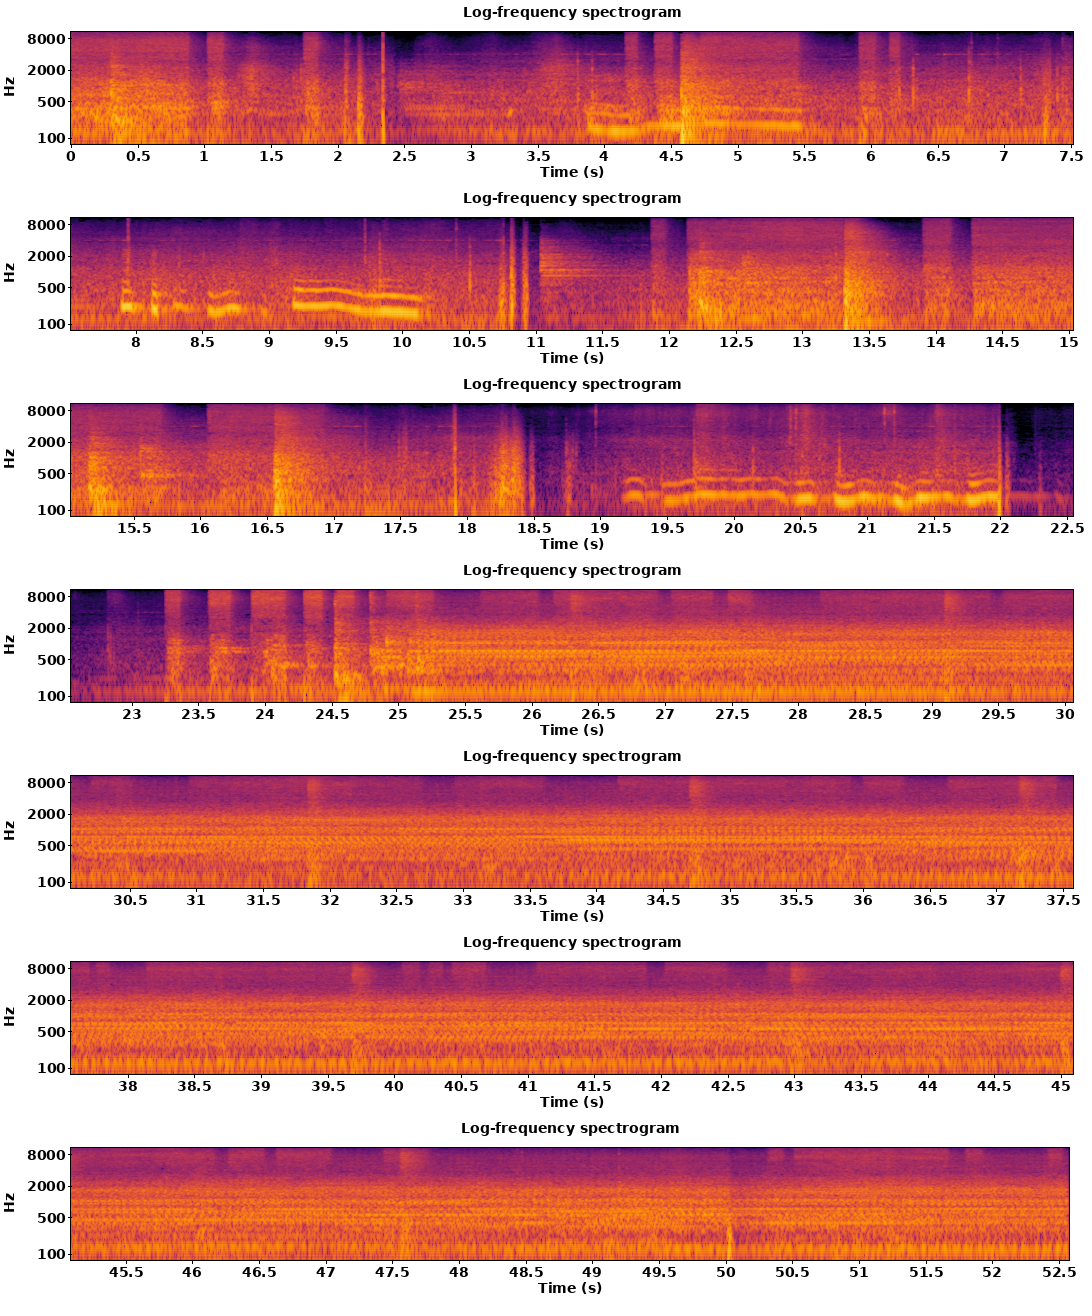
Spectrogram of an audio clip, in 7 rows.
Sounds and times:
Spray: 0:00.0 - 0:02.0, 0:04.2 - 0:06.3, 0:11.9 - 0:17.0, 0:23.2 - 0:47.8, 0:50.3 - 0:52.5.

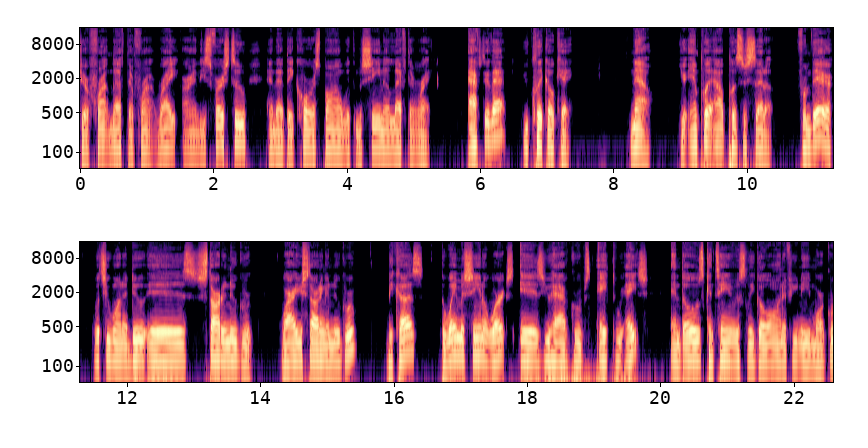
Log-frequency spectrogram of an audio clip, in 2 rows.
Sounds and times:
Speech: 0:00.0 - 0:07.4, 0:08.2 - 0:22.5.

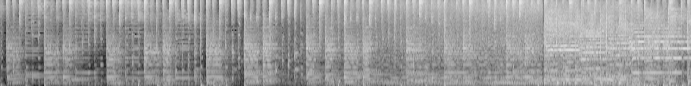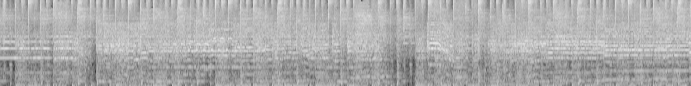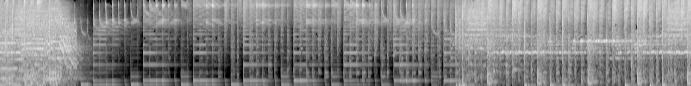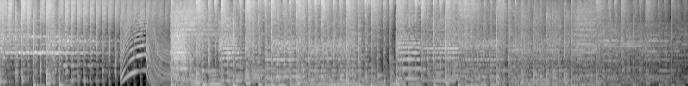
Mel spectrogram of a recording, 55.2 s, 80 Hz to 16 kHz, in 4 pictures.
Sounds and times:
Double bass: 0:22.2 - 0:28.8, 0:46.7 - 0:49.9.

